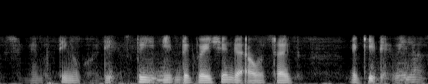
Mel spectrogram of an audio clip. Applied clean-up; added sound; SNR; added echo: neural separator model SepFormer WHAMR!.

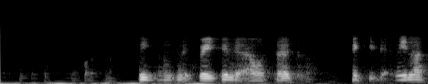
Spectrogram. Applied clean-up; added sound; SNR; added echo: neural mask model DeepFilterNet 3.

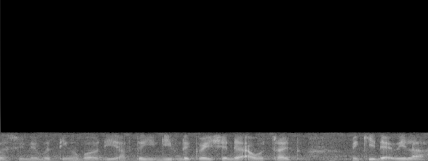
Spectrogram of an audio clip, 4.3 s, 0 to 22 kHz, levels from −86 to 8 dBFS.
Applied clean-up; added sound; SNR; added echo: none; none; none; none.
